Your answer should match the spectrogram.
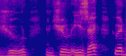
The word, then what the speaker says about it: Jules: He was French, so we pronounce it Jules, and Jules Isaac, who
